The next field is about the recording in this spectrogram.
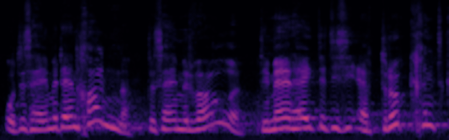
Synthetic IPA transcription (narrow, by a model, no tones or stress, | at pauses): ʊdɑshɛɪməɾdɛnχɑnːəd̥ɑshɛɪməɾʋɑlːəd̥imeːɾɦɛɪtəd̥isiɛɾd̥ɾʏkʰχəntk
